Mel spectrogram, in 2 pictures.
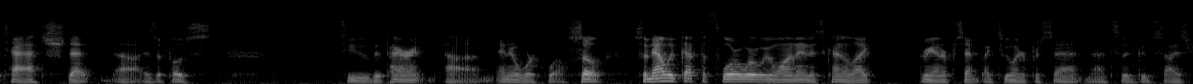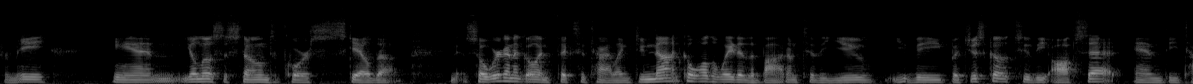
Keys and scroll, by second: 22.1 2.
